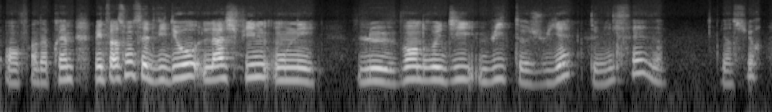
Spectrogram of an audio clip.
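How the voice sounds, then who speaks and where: A young woman of Portuguese family background chatting casually while playing a video game, rambling with many fillers and self-corrections. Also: mid-range voice. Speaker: gaming youtuber. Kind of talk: casual gameplay commentary.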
